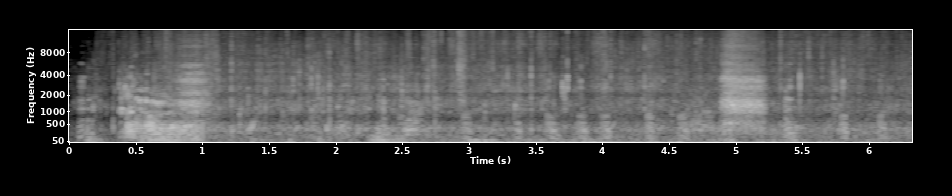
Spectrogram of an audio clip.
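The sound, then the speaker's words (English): Iberian pigs roaming loose among oaks in the pasture of Cabañeros Park grunt and snuffle, with a loud low grunt near the start and a sharper squealing snort about five seconds in, over a steady rustling background. “The Iberian pig is the domestic animal that best represents the pasture's landscape in Cabañeros Park.”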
